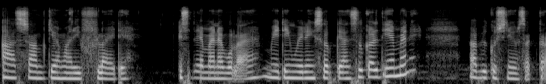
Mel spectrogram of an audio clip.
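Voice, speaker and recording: Using a put-on character voice, a woman rattles along at a very fast pace with high pitch. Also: fairly even intonation. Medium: audio drama. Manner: brisk, decisive.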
